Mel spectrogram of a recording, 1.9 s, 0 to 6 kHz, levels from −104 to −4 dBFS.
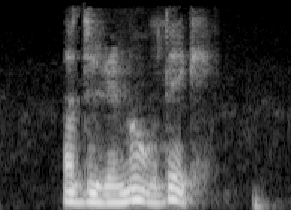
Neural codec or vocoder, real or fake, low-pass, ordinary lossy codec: none; real; 5.4 kHz; AAC, 24 kbps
